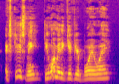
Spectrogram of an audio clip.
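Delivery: high, quick, loud puppy call. Acted. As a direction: shout the request over to the bulldog. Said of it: "So he called out loudly".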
